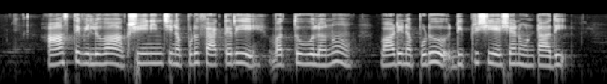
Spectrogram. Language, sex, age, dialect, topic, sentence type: Telugu, female, 18-24, Southern, banking, statement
